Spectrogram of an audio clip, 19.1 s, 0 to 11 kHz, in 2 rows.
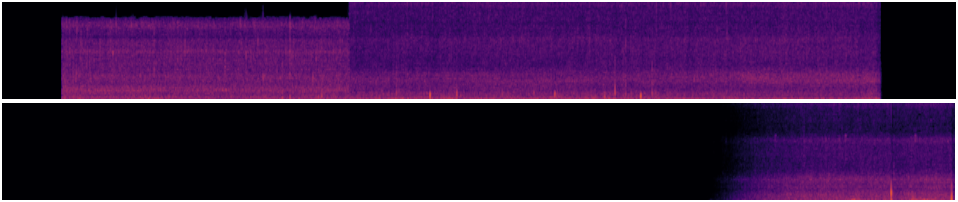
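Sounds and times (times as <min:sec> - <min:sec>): heavy rain on road: 0:00.6 - 0:08.8, 0:16.7 - 0:19.0.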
